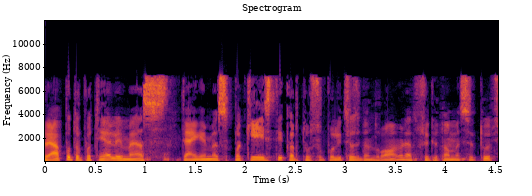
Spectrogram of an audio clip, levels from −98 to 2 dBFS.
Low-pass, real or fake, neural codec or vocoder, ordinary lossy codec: 7.2 kHz; fake; codec, 16 kHz, 4 kbps, FunCodec, trained on Chinese and English, 50 frames a second; AAC, 32 kbps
